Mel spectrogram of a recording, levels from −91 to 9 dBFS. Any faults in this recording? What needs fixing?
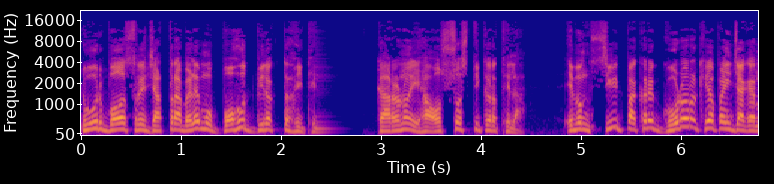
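From 2.35 to 2.83 s the speech trails into a fading buzz, then about 240 ms of silence, and resumes with roughly 460 ms missing. This is likely a long network dropout; unlike a brief packet-loss click, the gap outlasts concealment and the lost part never returns. Forward error correction and a more robust network path would prevent it.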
